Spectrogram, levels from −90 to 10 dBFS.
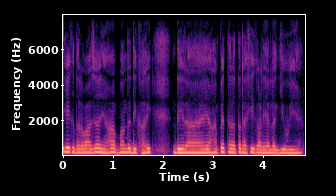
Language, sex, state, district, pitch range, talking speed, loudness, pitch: Hindi, female, Jharkhand, Ranchi, 185-205 Hz, 210 wpm, -15 LUFS, 195 Hz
